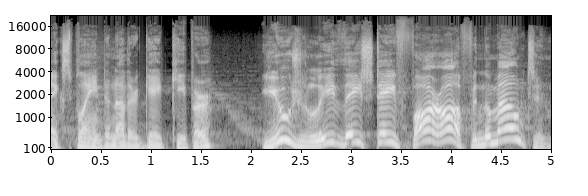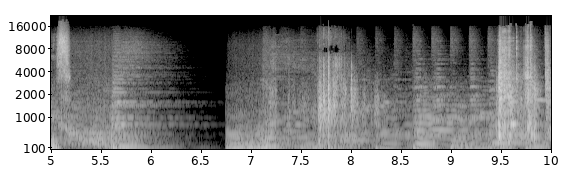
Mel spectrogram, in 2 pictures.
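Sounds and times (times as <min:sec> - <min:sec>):
speech: 0:00.0 - 0:05.3
knights' metal armor clanking and rattling: 0:09.4 - 0:09.9.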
